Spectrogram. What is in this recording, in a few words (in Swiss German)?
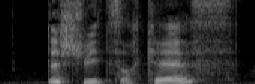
"schwitzerkaas", alsace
